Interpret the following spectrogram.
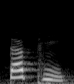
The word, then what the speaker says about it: tapis: مثال: tapis. tapis لا تنطق حرف S في كلمة tapis.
